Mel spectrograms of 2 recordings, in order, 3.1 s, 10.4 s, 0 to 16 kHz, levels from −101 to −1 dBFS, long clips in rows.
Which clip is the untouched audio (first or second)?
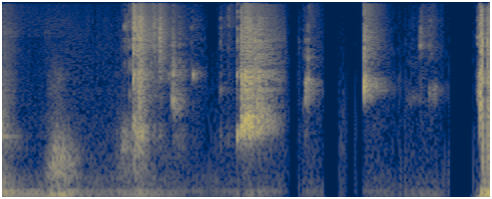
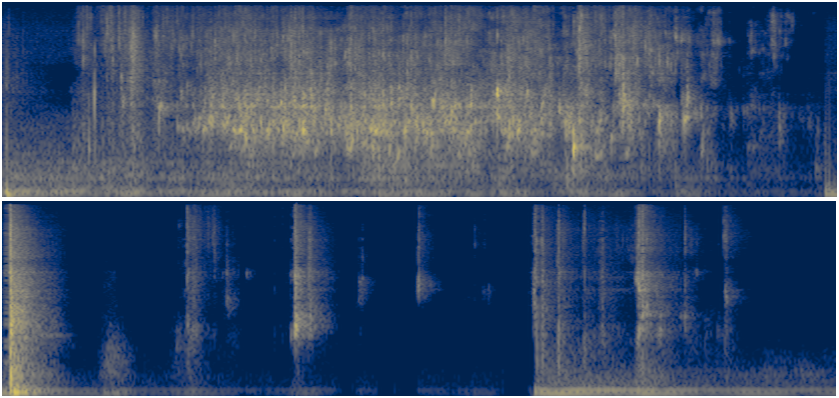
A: first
